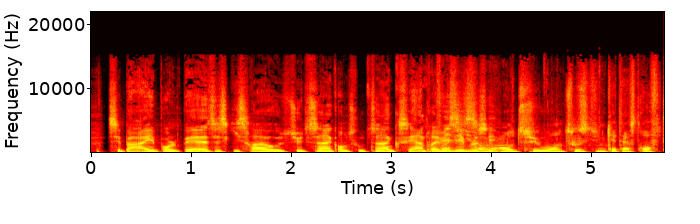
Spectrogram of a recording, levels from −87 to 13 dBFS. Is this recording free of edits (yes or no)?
yes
